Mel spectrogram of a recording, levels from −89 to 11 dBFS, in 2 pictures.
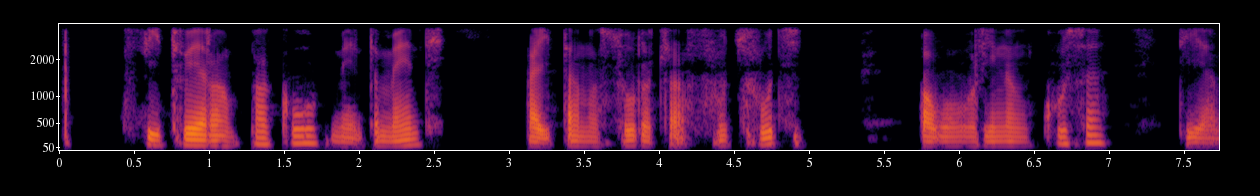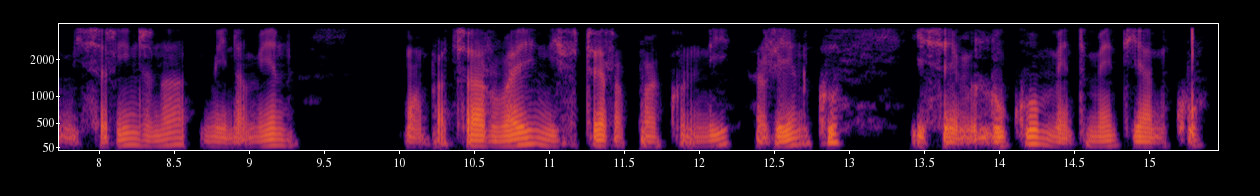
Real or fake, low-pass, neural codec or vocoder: fake; 3.6 kHz; vocoder, 22.05 kHz, 80 mel bands, WaveNeXt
